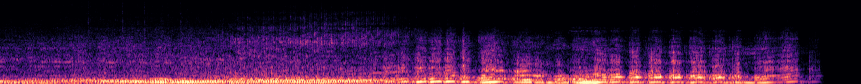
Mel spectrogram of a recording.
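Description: Drift car engines running hard at high revs, then revving up and down rapidly through the second half. The sound cuts off suddenly near the end.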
